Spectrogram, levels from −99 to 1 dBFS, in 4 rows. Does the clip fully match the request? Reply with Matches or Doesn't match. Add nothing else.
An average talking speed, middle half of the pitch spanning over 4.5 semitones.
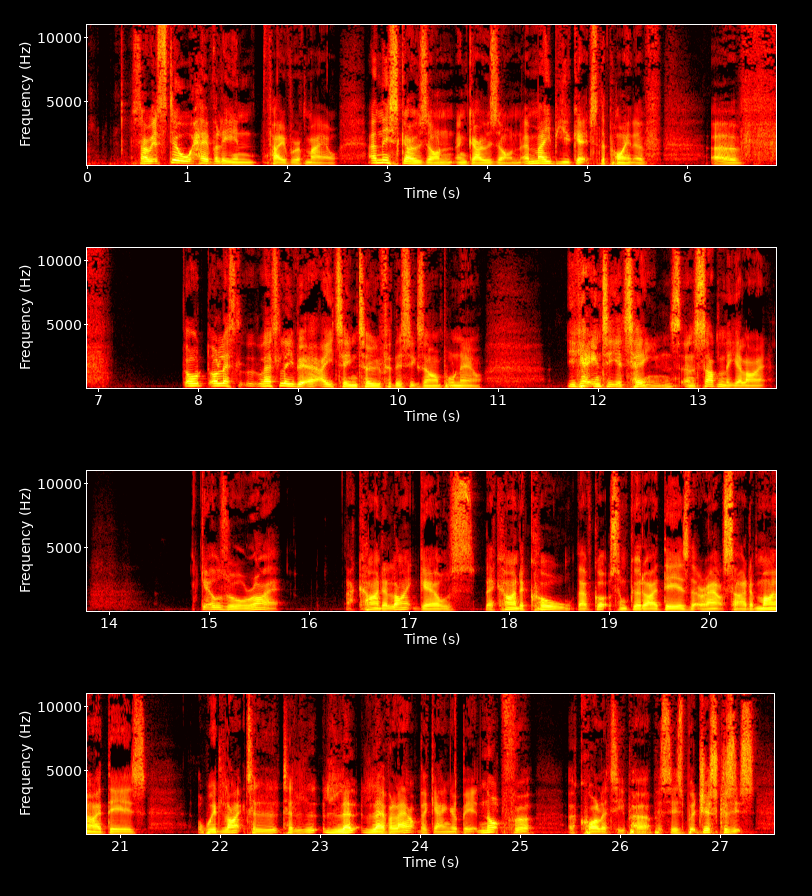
Doesn't match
